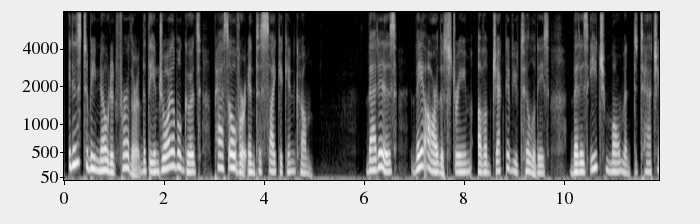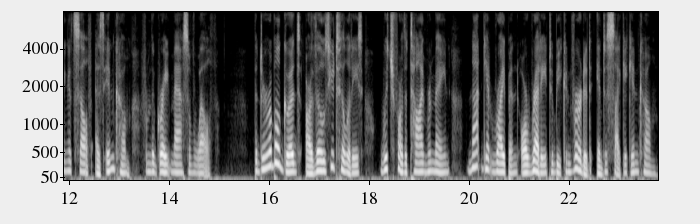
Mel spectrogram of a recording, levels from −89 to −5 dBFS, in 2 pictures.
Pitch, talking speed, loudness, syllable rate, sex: 165 Hz, 150 wpm, -18 LUFS, 5.0 syllables/s, female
